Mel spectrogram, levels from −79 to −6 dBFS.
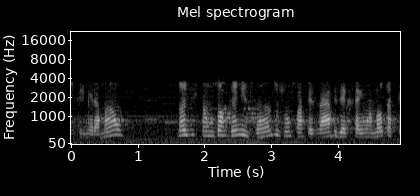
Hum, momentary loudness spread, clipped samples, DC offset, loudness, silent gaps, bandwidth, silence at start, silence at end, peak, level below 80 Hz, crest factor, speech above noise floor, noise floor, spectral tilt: none; 9 LU; under 0.1%; under 0.1%; -39 LUFS; none; 13 kHz; 0 s; 0 s; -20 dBFS; -68 dBFS; 20 dB; 21 dB; -60 dBFS; -4.5 dB/octave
